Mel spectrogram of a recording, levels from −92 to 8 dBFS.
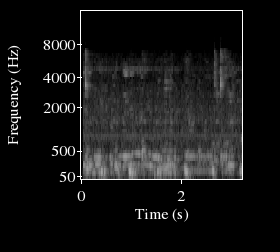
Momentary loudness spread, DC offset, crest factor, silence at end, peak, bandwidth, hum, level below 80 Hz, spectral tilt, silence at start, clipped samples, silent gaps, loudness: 5 LU; under 0.1%; 18 dB; 0 s; -22 dBFS; 7.6 kHz; none; -60 dBFS; -6.5 dB/octave; 0.05 s; under 0.1%; none; -41 LUFS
